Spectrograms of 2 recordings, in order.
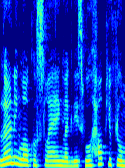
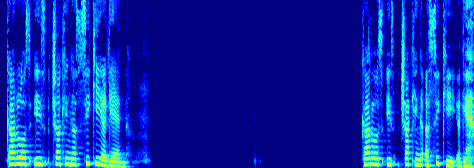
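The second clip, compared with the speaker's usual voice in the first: phrase spoken clearly and carefully, teaching voice; 4 semitones higher than usual. Saying a phrase for learners to repeat: speaking slowly for learners. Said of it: "I'll say each phrase slowly".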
